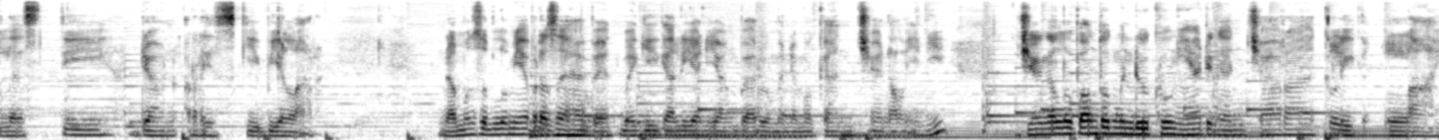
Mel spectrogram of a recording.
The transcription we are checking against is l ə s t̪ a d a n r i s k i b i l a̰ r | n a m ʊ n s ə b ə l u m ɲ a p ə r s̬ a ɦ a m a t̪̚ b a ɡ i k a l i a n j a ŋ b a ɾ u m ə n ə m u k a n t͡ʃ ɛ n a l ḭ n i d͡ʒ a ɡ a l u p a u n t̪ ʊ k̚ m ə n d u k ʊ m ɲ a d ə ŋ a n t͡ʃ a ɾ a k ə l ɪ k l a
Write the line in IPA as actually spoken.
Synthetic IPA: l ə s t̪ i d a n r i s k i b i l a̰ r | n a m ʊ n s ə b ə l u m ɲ a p ə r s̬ a ɦ a b a t̪̚ b a ɡ i k a l i a n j a ŋ b a ɾ u m ə n ə m u k a n t͡ʃ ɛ n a l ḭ n i d͡ʒ a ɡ a l u p a u n t̪ ʊ k̚ m ə n d u k ʊ ŋ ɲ a d ə ŋ a n t͡ʃ a ɾ a k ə l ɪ k l a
